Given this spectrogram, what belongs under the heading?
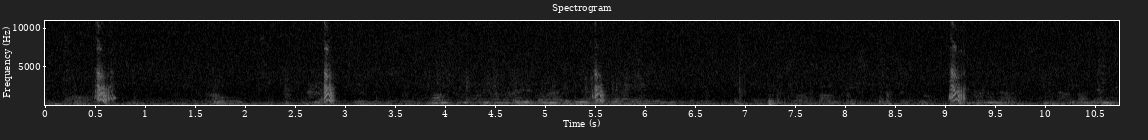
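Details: One-day-old newborn baby with hiccups, likened to a barking dog: four brief, sharp catches about every two to three seconds over quiet room hum.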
